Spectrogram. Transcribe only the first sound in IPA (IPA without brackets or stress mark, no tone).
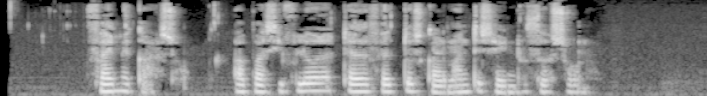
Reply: f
